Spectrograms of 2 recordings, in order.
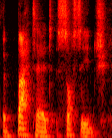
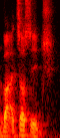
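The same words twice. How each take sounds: First: The words are crisp with every consonant hit. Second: The words are mumbled with consonants blurred. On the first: The speaker calls it right. "you need to hit all them consonants" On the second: The speaker calls it wrong. "I might say certain things and, and mumble"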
